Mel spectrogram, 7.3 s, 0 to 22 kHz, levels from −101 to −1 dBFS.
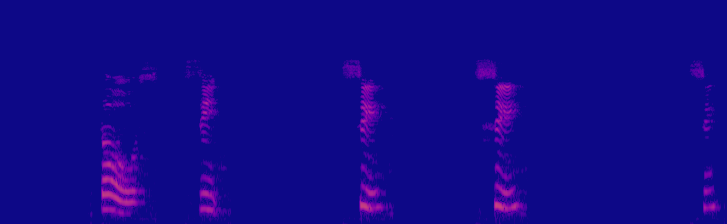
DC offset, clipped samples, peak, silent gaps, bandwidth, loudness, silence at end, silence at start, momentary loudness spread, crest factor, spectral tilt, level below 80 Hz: under 0.1%; under 0.1%; -46 dBFS; 1.65-1.76 s, 2.32-3.41 s, 3.95-4.75 s, 5.30-6.89 s; 7.4 kHz; -62 LUFS; 0.1 s; 1 s; 6 LU; 22 dB; 0.5 dB/octave; under -90 dBFS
